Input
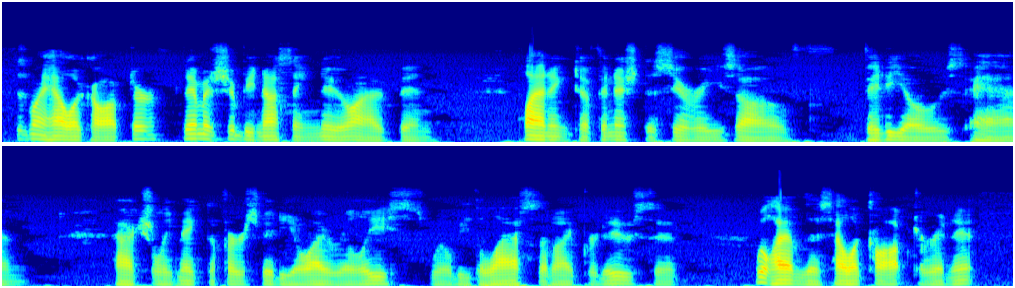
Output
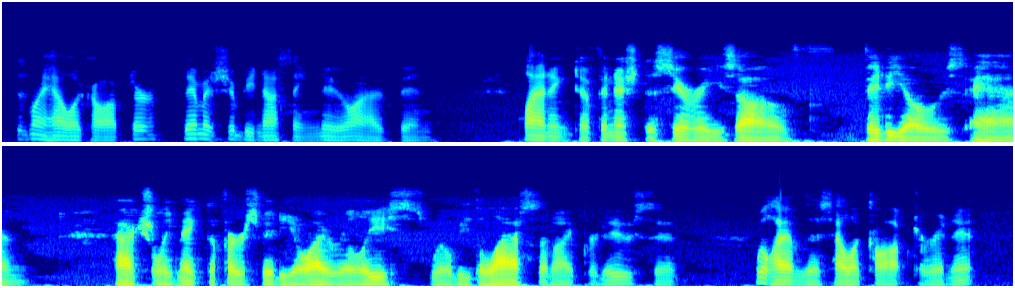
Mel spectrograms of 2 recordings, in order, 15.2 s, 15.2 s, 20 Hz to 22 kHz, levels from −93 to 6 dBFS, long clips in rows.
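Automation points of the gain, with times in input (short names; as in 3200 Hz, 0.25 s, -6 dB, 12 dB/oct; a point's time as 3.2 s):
3.15 s -17.5 dB
3.97 s -10.5 dB
4.94 s +1 dB
11.37 s +1 dB
11.89 s -7.5 dB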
